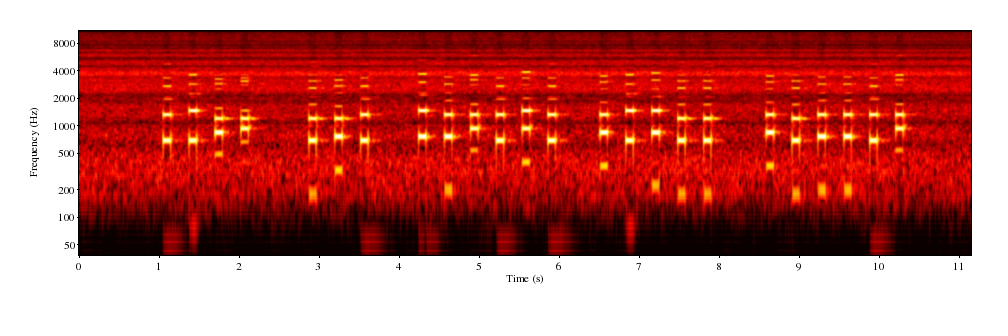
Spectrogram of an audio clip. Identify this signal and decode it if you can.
DTMF, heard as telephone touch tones, dialled by machine, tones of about 90 ms, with room echo. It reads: 237* 142 6502#2 83911 815520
